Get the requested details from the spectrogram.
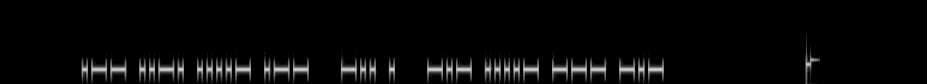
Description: Morse code, heard as a keyed tone, about 25 wpm, 700 Hz. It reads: WF4W DE K4OK
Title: USA Callsign DE Callsign - 4 Characters - 25wpm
